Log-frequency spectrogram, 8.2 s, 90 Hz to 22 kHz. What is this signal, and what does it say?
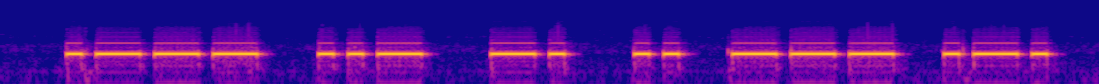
Morse code, heard as a keyed tone, about 11 wpm, 660 Hz. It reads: JUNIOR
